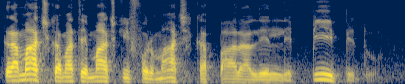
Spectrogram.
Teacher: a antipenúltima sílaba é forte, é tônica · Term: antipenúltima sílaba tônica, proparoxítona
